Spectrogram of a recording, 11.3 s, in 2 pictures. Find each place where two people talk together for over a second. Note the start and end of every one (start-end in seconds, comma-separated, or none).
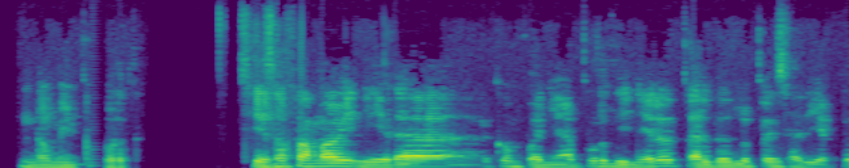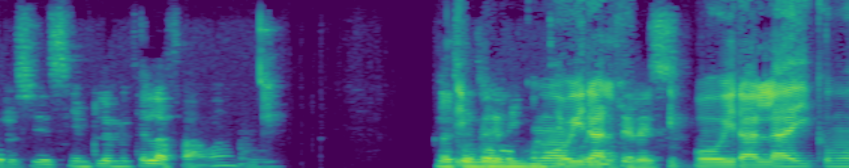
8.7-10.2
